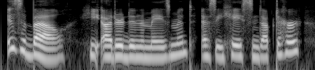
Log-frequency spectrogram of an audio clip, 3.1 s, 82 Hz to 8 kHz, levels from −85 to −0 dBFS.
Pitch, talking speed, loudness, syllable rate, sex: 215 Hz, 210 wpm, -20 LUFS, 7.2 syllables/s, female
